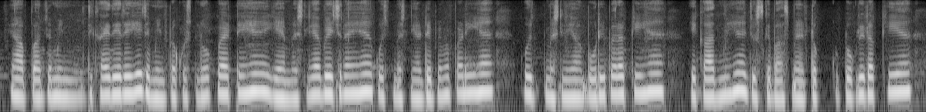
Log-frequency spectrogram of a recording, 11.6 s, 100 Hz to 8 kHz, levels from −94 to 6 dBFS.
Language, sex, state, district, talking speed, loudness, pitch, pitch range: Hindi, female, Bihar, Jahanabad, 200 wpm, -15 LUFS, 195 Hz, 180-210 Hz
